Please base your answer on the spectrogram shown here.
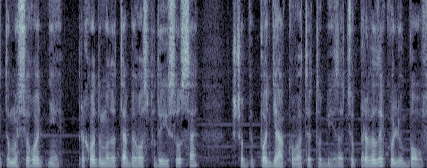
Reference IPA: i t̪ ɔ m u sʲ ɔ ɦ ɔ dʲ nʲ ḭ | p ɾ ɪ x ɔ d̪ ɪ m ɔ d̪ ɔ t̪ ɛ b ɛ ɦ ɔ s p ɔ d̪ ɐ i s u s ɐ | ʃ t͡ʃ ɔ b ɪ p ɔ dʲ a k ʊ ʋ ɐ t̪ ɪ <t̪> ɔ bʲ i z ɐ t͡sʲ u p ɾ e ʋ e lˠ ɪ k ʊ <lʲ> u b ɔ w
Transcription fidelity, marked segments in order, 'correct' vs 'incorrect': correct, correct

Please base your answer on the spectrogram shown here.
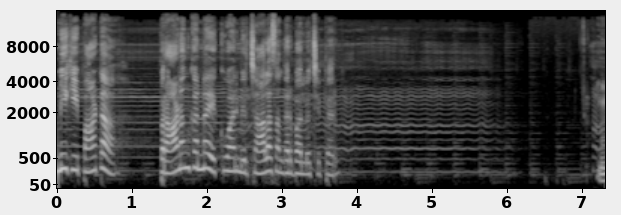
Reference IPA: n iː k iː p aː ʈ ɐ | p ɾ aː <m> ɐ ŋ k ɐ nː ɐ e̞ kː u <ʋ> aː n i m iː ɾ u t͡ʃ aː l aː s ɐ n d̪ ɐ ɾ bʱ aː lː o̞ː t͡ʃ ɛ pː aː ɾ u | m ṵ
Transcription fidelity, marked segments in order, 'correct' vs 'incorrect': incorrect: ɳ, correct

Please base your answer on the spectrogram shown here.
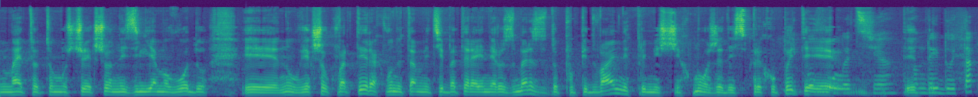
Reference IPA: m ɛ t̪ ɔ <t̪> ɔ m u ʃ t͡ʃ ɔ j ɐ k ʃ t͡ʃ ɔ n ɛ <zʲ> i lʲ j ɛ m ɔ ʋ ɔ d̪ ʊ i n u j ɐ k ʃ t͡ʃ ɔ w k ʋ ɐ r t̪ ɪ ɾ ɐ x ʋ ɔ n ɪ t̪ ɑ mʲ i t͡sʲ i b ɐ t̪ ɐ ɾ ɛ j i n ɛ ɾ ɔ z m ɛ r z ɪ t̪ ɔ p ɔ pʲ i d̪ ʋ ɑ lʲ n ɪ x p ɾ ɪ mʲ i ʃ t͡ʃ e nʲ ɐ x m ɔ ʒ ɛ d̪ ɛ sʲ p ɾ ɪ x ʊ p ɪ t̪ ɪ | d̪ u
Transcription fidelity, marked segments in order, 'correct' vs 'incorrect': correct, correct

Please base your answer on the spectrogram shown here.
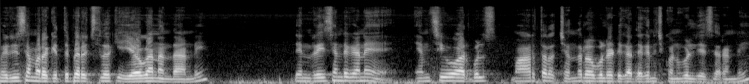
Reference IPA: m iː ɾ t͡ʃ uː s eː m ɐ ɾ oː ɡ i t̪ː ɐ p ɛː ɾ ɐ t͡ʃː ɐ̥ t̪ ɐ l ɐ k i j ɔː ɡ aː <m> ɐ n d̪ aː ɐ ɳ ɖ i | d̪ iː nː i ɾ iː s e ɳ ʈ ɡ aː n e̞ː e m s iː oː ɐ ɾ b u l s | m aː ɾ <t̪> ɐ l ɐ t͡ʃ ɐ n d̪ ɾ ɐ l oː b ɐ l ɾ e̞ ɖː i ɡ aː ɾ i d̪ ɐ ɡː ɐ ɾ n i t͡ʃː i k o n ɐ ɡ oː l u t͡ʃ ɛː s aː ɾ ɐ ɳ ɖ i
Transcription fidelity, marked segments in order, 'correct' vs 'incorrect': incorrect: n, correct

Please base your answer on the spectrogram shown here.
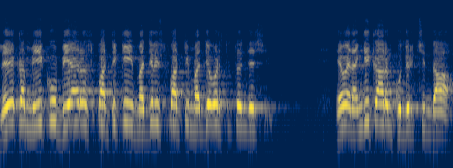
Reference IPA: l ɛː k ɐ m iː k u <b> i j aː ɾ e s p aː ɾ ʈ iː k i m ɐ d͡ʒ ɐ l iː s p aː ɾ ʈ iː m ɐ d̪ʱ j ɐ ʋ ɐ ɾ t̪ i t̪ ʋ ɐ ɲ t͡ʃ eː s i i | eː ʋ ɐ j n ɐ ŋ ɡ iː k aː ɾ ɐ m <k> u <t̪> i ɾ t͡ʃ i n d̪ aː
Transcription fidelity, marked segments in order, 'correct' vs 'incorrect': correct, correct, incorrect: d̪

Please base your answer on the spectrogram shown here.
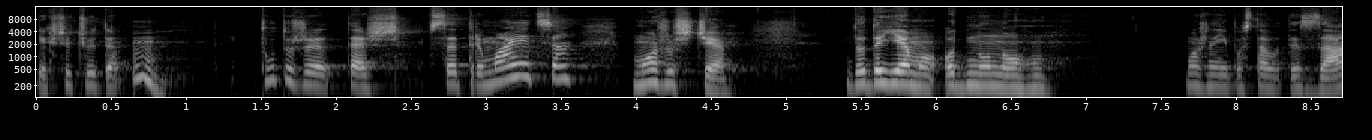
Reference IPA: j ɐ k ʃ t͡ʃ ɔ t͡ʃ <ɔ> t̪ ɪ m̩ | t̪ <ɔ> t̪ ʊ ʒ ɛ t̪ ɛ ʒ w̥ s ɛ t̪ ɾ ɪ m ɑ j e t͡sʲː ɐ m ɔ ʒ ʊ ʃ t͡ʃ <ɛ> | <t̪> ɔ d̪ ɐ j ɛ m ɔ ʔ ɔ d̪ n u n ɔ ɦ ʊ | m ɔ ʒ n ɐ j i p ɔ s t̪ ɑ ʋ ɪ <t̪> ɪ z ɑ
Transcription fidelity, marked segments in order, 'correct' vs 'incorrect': incorrect: u, incorrect: u, correct, incorrect: d̪, correct

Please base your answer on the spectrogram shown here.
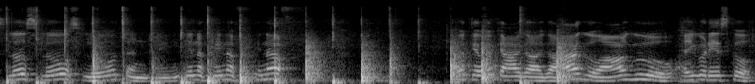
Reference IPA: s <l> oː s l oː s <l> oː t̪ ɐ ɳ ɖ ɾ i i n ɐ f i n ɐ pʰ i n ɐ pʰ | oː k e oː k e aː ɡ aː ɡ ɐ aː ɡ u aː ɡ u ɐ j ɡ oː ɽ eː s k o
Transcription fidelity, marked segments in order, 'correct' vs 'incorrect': correct, correct

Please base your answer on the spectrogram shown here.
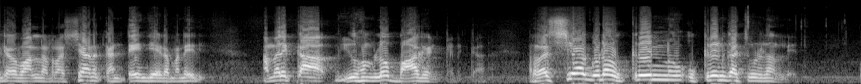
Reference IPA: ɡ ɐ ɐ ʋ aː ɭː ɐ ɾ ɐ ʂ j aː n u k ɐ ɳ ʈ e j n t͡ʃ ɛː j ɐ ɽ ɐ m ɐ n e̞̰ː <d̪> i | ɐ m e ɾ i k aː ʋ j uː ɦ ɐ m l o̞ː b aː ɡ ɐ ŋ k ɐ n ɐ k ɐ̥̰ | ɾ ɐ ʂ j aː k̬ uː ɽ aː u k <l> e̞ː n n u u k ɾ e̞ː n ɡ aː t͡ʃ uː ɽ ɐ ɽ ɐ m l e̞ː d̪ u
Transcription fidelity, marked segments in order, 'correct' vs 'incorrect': correct, incorrect: ɾ

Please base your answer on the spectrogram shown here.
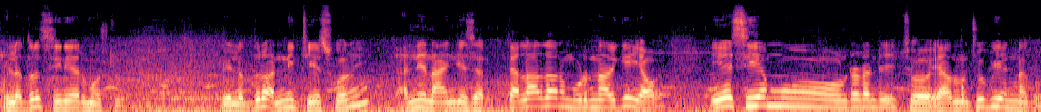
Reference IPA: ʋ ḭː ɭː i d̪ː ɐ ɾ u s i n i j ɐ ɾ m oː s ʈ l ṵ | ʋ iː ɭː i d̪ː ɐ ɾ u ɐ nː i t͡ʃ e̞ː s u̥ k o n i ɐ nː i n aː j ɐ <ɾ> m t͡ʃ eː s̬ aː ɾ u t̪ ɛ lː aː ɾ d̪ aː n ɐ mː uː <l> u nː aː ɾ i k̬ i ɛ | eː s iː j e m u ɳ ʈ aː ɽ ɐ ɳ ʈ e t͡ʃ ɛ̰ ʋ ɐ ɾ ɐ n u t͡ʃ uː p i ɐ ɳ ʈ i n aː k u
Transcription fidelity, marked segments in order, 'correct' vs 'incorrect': incorrect: none, incorrect: ɽ

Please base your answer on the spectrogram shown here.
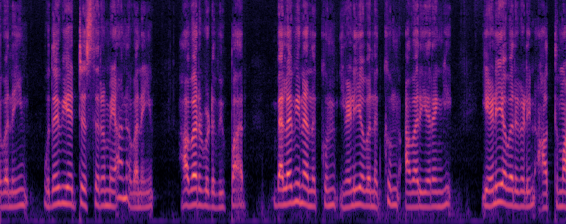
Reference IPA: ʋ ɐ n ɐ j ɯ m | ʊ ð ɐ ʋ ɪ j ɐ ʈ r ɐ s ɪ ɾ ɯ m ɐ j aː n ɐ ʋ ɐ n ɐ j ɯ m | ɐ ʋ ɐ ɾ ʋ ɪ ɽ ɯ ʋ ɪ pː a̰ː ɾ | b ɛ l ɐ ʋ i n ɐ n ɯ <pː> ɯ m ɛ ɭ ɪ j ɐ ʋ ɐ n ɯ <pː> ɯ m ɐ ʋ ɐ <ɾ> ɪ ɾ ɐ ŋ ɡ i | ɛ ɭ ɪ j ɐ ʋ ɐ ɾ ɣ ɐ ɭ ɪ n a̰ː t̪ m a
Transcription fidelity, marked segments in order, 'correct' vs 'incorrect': incorrect: kː, incorrect: kː, correct

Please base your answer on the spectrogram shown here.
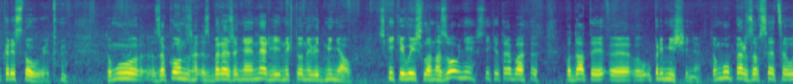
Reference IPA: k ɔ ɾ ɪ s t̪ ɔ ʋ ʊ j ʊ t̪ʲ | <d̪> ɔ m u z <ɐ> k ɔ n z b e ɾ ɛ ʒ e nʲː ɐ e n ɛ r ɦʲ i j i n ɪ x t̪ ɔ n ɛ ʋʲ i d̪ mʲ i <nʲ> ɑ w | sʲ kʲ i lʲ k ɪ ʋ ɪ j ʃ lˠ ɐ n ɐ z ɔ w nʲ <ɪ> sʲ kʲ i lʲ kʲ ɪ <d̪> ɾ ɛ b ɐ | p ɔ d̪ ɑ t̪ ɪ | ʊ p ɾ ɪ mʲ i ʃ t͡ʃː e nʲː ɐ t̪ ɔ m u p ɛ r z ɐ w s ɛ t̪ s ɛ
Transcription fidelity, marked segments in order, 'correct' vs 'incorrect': incorrect: t̪, correct, correct, incorrect: i, incorrect: t̪

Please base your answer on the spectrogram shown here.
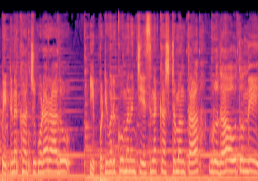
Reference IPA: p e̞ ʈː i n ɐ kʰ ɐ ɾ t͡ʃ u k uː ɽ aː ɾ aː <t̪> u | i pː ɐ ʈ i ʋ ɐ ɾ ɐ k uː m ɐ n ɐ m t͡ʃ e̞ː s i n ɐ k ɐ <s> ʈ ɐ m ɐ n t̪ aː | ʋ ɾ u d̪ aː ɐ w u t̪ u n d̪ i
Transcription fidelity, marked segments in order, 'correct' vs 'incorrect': incorrect: d̪, incorrect: ʂ

